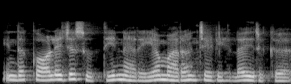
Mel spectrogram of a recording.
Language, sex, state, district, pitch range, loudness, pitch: Tamil, female, Tamil Nadu, Nilgiris, 185-205 Hz, -15 LUFS, 200 Hz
